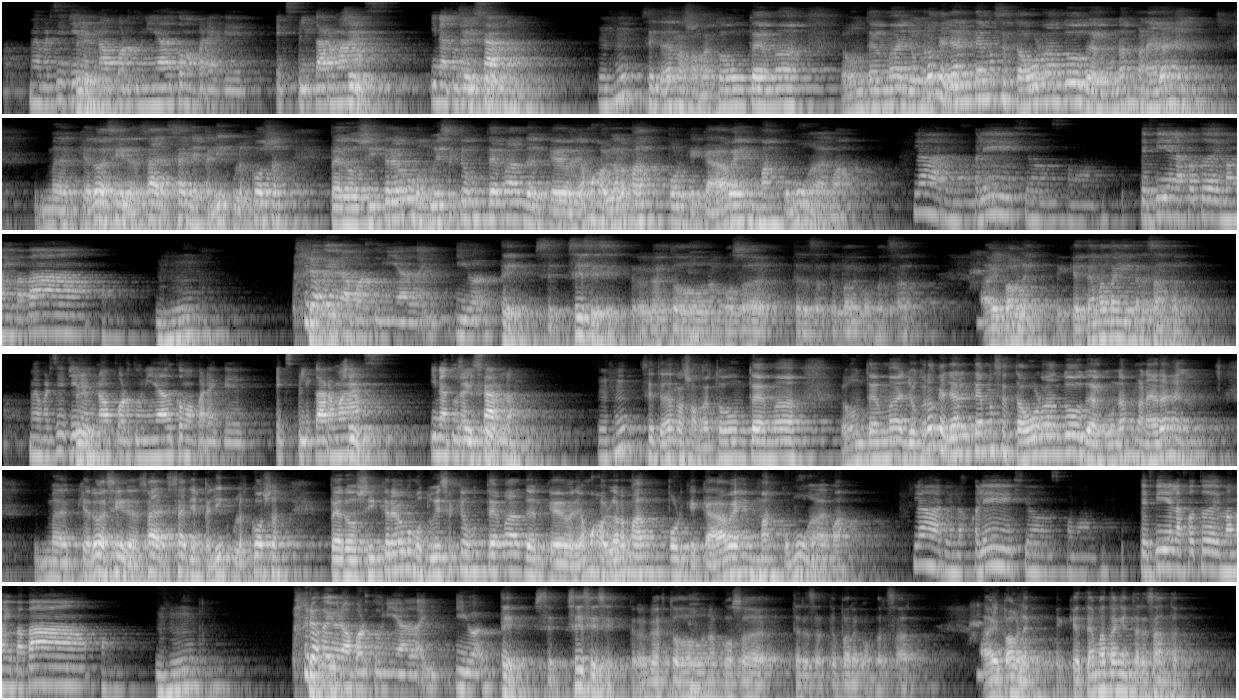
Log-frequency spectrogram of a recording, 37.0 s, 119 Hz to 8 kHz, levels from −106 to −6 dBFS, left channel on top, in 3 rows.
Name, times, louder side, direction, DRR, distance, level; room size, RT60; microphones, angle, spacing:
voice 1, 0.3-2.4 2.7-3.6 4.3-5.2 21.5-23.3 23.7-25.9 27.7-29.6 31.6-31.7 34.4-34.5, right 5 dB, 35° right, 7 dB, 0.4 m, -31 dB
voice 2, 4.6-5.2 6.0-7.9 8.4-12.0 12.7-15.1 15.6-20.8 23.8-23.9 26.2-26.7 27.6-27.9 29.7-32.3 32.6-33.8 34.5-36.5, right 2 dB, 80° right, 6 dB, 1.0 m, -28 dB
8.6 x 8.1 x 3.4 m, 1.2 s
head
